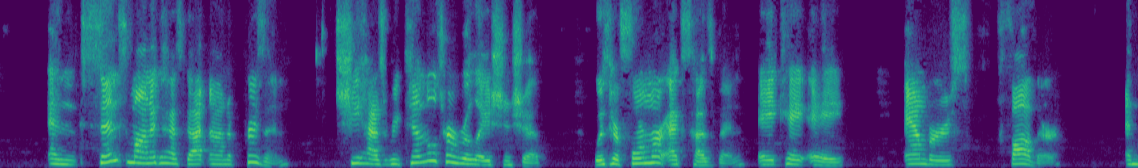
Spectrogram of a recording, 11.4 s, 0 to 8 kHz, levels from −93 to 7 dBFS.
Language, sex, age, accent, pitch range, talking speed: English, female, 20-39, American, 175-240 Hz, 110 wpm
